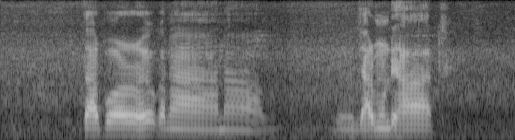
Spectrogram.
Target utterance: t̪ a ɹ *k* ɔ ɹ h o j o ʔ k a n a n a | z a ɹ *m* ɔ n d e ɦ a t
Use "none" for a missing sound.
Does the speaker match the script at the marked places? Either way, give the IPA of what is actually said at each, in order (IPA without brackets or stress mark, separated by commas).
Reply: p, m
